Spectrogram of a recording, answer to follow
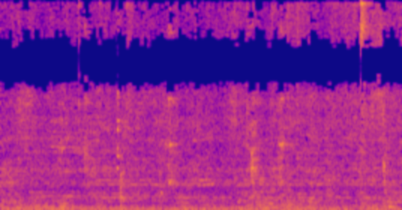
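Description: Busy restaurant din: diners chattering over background music, with a few light clicks such as chopsticks or dishes.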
